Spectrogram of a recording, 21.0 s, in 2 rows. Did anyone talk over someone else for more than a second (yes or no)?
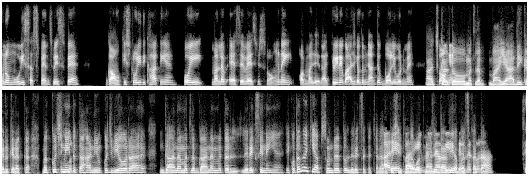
yes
